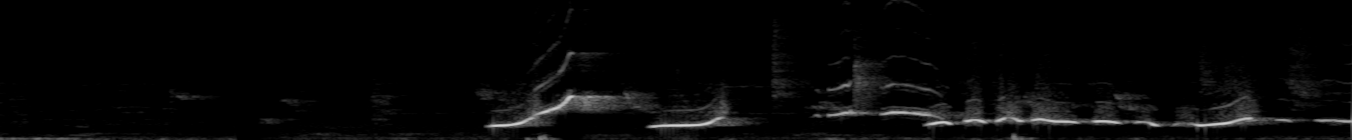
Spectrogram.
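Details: Pet rose-ringed parakeet, a talking parrot: after a quiet start, a loud rising whistle, a short upslurred note, then a run of wavering whistled phrases with soft clicks between.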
